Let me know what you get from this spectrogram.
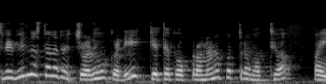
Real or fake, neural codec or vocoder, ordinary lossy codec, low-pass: fake; codec, 16 kHz, 4 kbps, X-Codec, HuBERT features, trained on general audio; none; none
